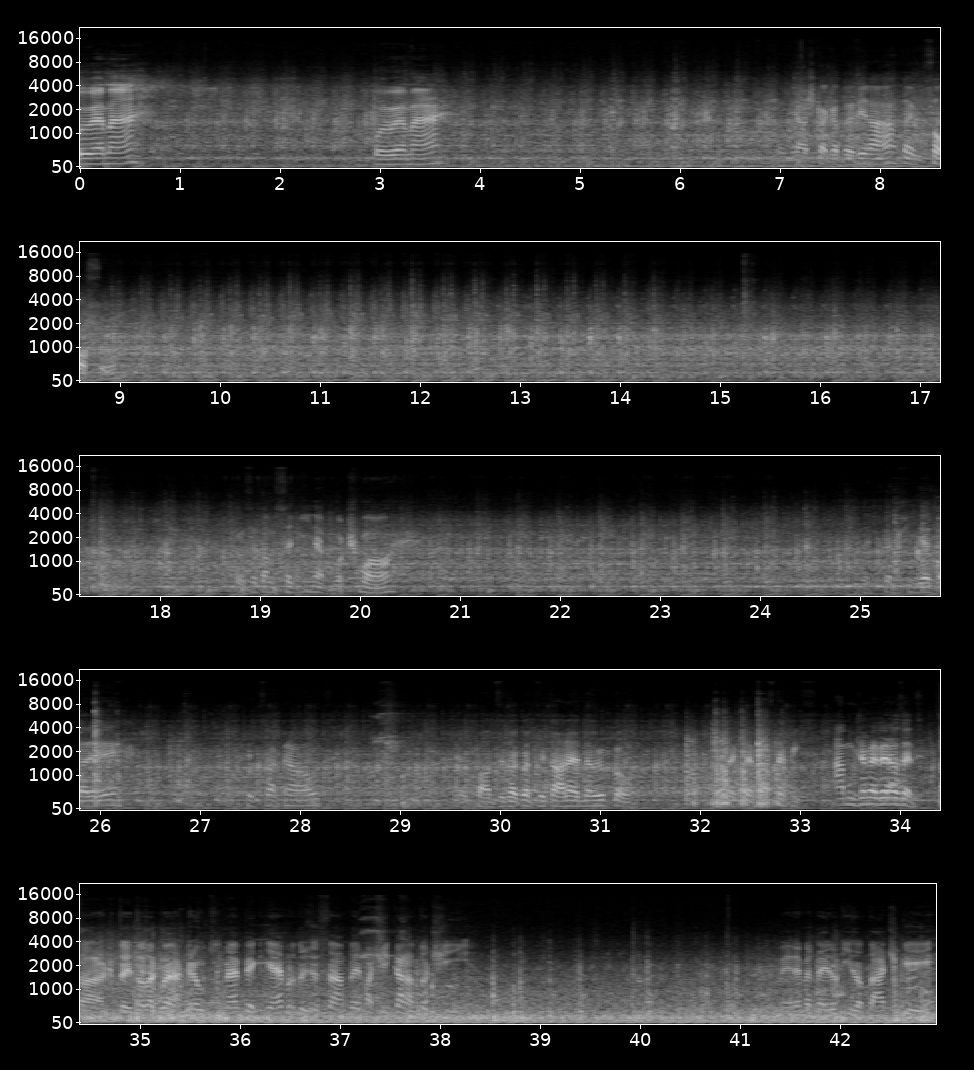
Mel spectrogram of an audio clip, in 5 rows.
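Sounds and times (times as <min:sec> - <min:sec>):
voices talking: 0:00.0 - 0:09.8, 0:18.7 - 0:20.7, 0:24.8 - 0:38.4, 0:41.3 - 0:42.9
diesel locomotive engine running: 0:00.0 - 0:42.9.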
